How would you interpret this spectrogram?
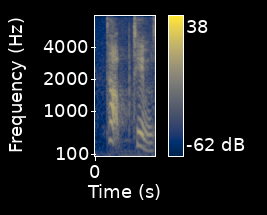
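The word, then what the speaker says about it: ทับทิม: Tap-tims, like Tim-tams, Tap-tims.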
